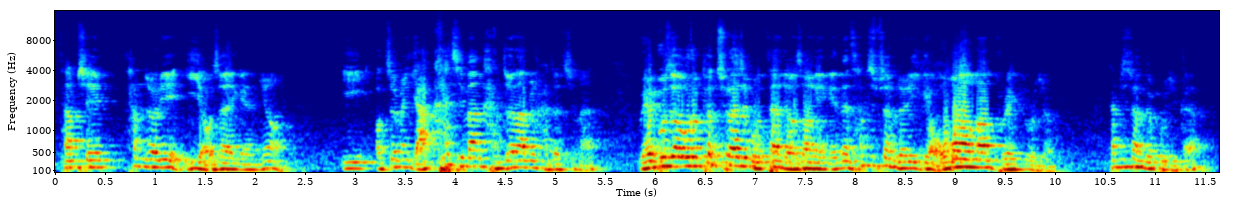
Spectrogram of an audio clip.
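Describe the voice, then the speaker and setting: A man with a slightly high, mellow voice preaches a sermon as pastor, brisk and animated, speaking conversationally and acting out the voices of people in the story. He's in a rented studio space used for worship, and the recording is echoey, with a distant mic and faint noise.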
